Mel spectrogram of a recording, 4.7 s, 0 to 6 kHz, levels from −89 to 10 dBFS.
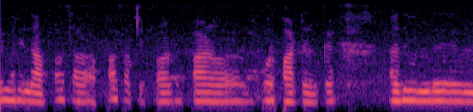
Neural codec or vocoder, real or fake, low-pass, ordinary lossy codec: vocoder, 22.05 kHz, 80 mel bands, WaveNeXt; fake; 5.4 kHz; none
